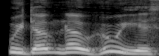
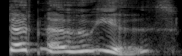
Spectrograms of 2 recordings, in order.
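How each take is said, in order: First: Raised pitch and volume, falling at the end; firm statement. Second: High-pitched query, rising at the end; questioning echo. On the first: Gamekeeper informing Dorian, in a falling statement. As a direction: state "don't know who he is" firmly, with a falling tune. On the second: Dorian echoing the keeper, in a high questioning rise. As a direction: repeat "Don't know who he is" as a rising question. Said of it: "said Dorian listlessly". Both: A narrator's reading.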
